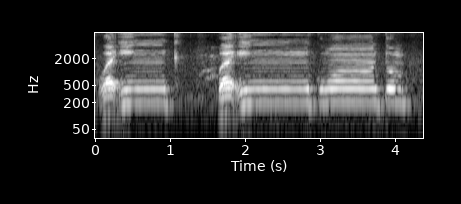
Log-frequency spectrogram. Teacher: Kaf dia berada jauh daripada makhraj nun, dengun dia kurang.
